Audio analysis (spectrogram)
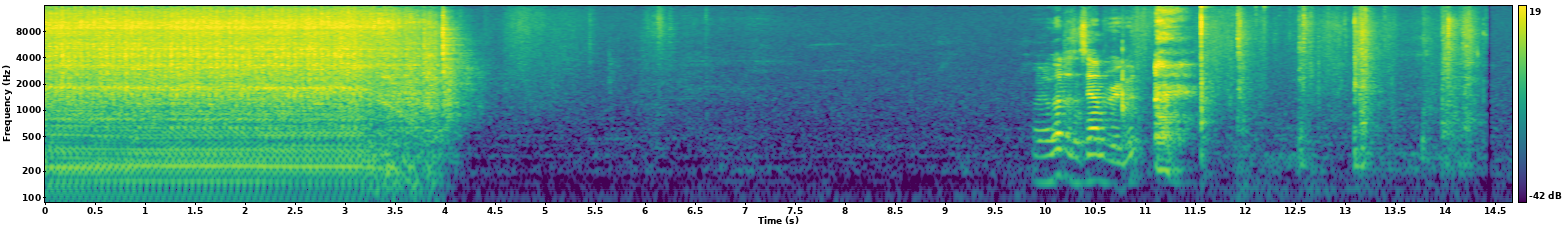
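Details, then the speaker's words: Yamaha XJ650 motorcycle after transmission fluid was put in the cylinders for a suspected sticky valve: choppy, uneven running for about four seconds before cutting out; spark plug one gives no spark, another very weak, high-tension lead leak suspected; misfire from dead plug. "that I've also got a bloody spark one plug it doesn't work at all another plug very weak stuff"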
